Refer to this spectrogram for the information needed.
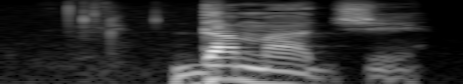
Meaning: damage
- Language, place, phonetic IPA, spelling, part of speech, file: Occitan, Béarn, [daˈmatʒe], damatge, noun, LL-Q14185 (oci)-damatge.wav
